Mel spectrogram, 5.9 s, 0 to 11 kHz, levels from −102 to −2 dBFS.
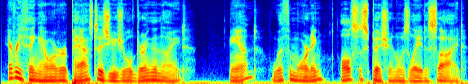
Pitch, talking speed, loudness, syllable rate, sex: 100 Hz, 175 wpm, -19 LUFS, 6.2 syllables/s, male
